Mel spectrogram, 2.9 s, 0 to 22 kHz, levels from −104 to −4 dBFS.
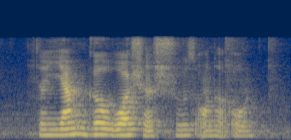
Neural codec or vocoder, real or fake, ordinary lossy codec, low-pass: vocoder, 22.05 kHz, 80 mel bands, WaveNeXt; fake; none; 7.2 kHz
